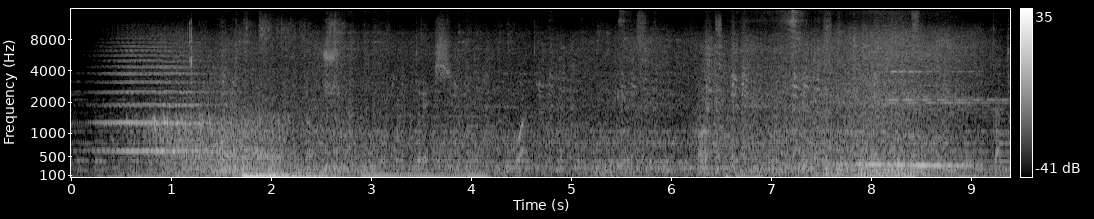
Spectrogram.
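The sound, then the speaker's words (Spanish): A West Berlin train rolls through a closed ghost station without stopping, a loud, steady rumble of wheels on track with faint metallic whines and clatter, sustained for the whole stretch. “Los trenes de Berlín Occidental pasan por esta vía. Pero no paran.”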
